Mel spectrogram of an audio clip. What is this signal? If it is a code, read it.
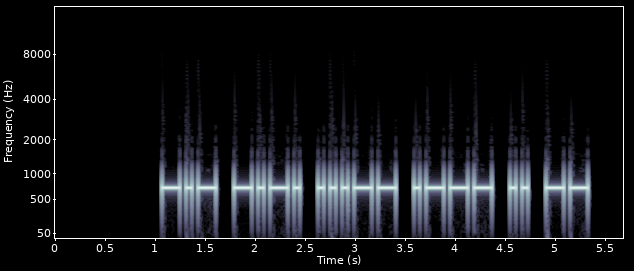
Morse code, heard as a keyed tone, about 20 wpm, 700 Hz. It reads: KC3JIM
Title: USA Call Signs - 6 Characters - Repeated 3x - 20wpm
